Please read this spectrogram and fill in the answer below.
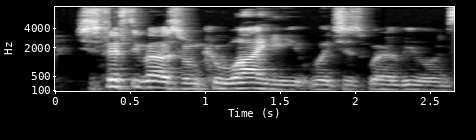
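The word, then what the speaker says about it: Kauai: called wahoo which is just 50 miles from kawaii i wrote down the pronunciation she's 15 hours from kawahi which is where lilo and stitch was set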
